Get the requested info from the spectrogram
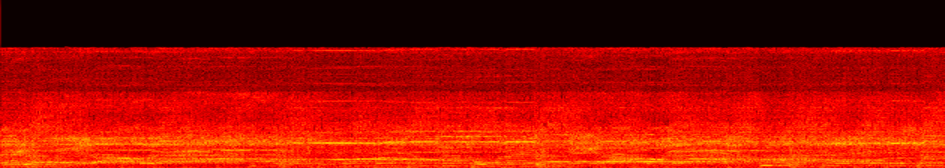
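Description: Live rock band playing loudly, with the singer yelling the vocal line over the band.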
